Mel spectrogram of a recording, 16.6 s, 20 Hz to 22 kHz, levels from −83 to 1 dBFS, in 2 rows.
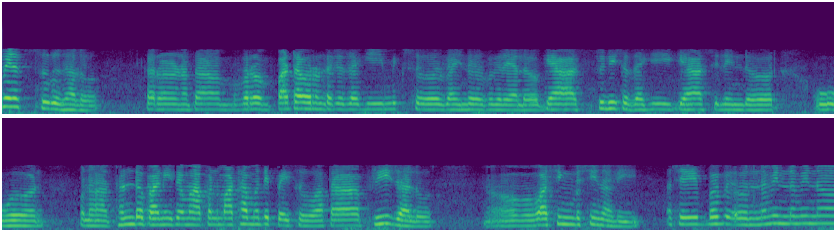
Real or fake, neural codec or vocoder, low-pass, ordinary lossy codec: real; none; 7.2 kHz; AAC, 16 kbps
